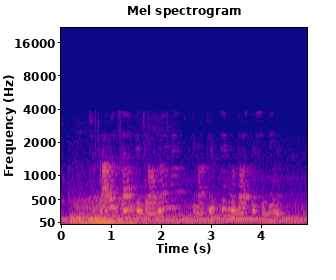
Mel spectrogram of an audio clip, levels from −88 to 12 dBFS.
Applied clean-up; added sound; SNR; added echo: none; Engine / Car; -3 dB; reverberation time 0.5 s.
